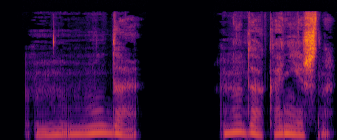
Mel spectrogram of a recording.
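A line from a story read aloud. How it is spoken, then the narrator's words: Muffled, hollow. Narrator (Russian): Глухим голосом он ответил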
